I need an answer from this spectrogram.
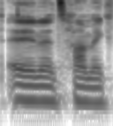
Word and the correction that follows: amniotic: fluid. Amniotic fluid. God, amniotic. Yes. Amniotic fluid.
